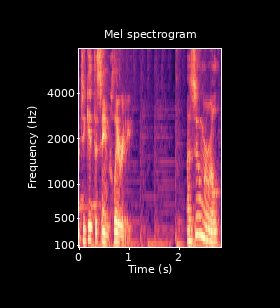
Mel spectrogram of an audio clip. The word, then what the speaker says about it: Azumarill: Azumarill is just Marill's name with the word azul slapped in front of it, which is Spanish for blue.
